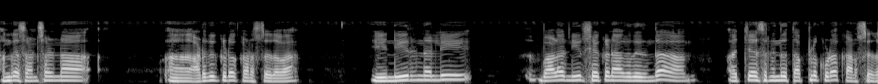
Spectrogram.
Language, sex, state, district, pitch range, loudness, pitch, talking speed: Kannada, male, Karnataka, Raichur, 170-195 Hz, -13 LUFS, 185 Hz, 115 wpm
